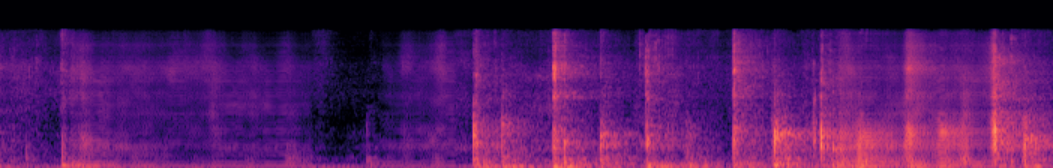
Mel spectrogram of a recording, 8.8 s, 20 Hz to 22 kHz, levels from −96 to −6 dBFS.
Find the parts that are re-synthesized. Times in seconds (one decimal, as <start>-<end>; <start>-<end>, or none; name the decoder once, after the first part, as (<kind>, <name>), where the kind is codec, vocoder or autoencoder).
0.6-2.6 (vocoder, WaveNeXt); 3.2-3.8; 7.0-8.3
